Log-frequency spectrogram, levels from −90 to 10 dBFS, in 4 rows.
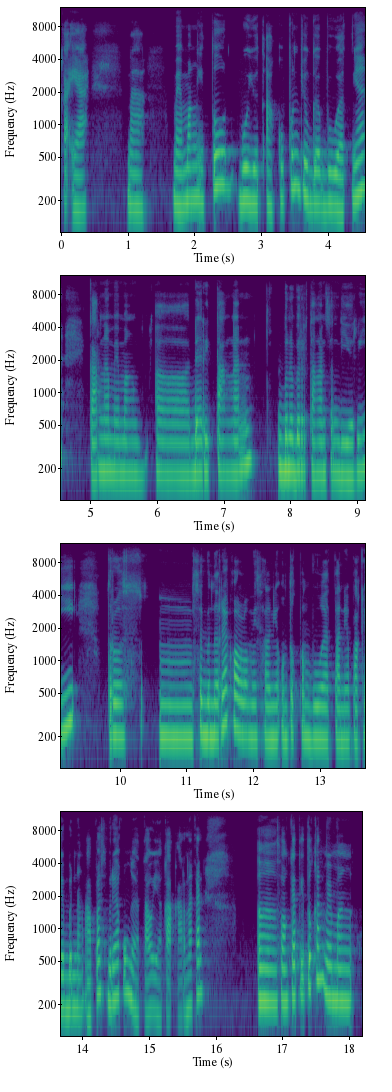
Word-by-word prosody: Kak, -, -, -4 dB
ya. 170 Hz, 0 st, -2 dB, 0.7 s
Nah, 175 Hz, -1 st, -3 dB, 0.4 s
memang 200 Hz, +2 st, +1 dB
itu 260 Hz, +9 st, +2 dB, 0.2 s
buyut 195 Hz, -1 st, +2 dB
aku 185 Hz, +2 st, -5 dB
pun 265 Hz, +5 st, -2 dB
juga 190 Hz, -5 st, +1 dB
buatnya, 180 Hz, +7 st, +1 dB, 0.4 s
karena 185 Hz, +2 st, 0 dB
memang, 175 Hz, -1 st, -3 dB, 0.2 s
eee, 175 Hz, -1 st, -2 dB
dari 180 Hz, 0 st, +2 dB
tangan, 185 Hz, +4 st, -1 dB, 0.4 s
bener-bener 190 Hz, -1 st, +4 dB
tangan 175 Hz, 0 st, -1 dB
sendiri, 185 Hz, +9 st, +1 dB, 0.5 s
terus, 200 Hz, -1 st, 0 dB, 0.3 s
mmm, 195 Hz, -1 st, +2 dB
sebenernya 205 Hz, +4 st, +4 dB
kalo 215 Hz, -5 st, +4 dB
misalnya 195 Hz, -1 st, 0 dB
untuk 190 Hz, -2 st, -2 dB
pembuatannya 185 Hz, -1 st, 0 dB
pakai 180 Hz, 0 st, -1 dB
benang 180 Hz, 0 st, -1 dB
apa 160 Hz, +11 st, -1 dB
sebenernya 230 Hz, 0 st, 0 dB
aku -, -, -2 dB
gak 175 Hz, -5 st, -6 dB
tau 170 Hz, +2 st, -4 dB
ya, 170 Hz, -, -8 dB
Kak, -, -, -2 dB
karena 165 Hz, +4 st, -6 dB
kan, 245 Hz, +3 st, 0 dB, 0.8 s
eee, 215 Hz, -1 st, +6 dB
songket 215 Hz, +2 st, +1 dB
itu -, -, +5 dB
kan 340 Hz, +2 st, +2 dB
memang, 215 Hz, -2 st, +3 dB
190 Hz, 135 wpm, -24 LUFS, 180-210 Hz, 0.8 s, eee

